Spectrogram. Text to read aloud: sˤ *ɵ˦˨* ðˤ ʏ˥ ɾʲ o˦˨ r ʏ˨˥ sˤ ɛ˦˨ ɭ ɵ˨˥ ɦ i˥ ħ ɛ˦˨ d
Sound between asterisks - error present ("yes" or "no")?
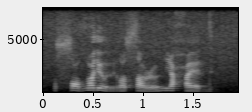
no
